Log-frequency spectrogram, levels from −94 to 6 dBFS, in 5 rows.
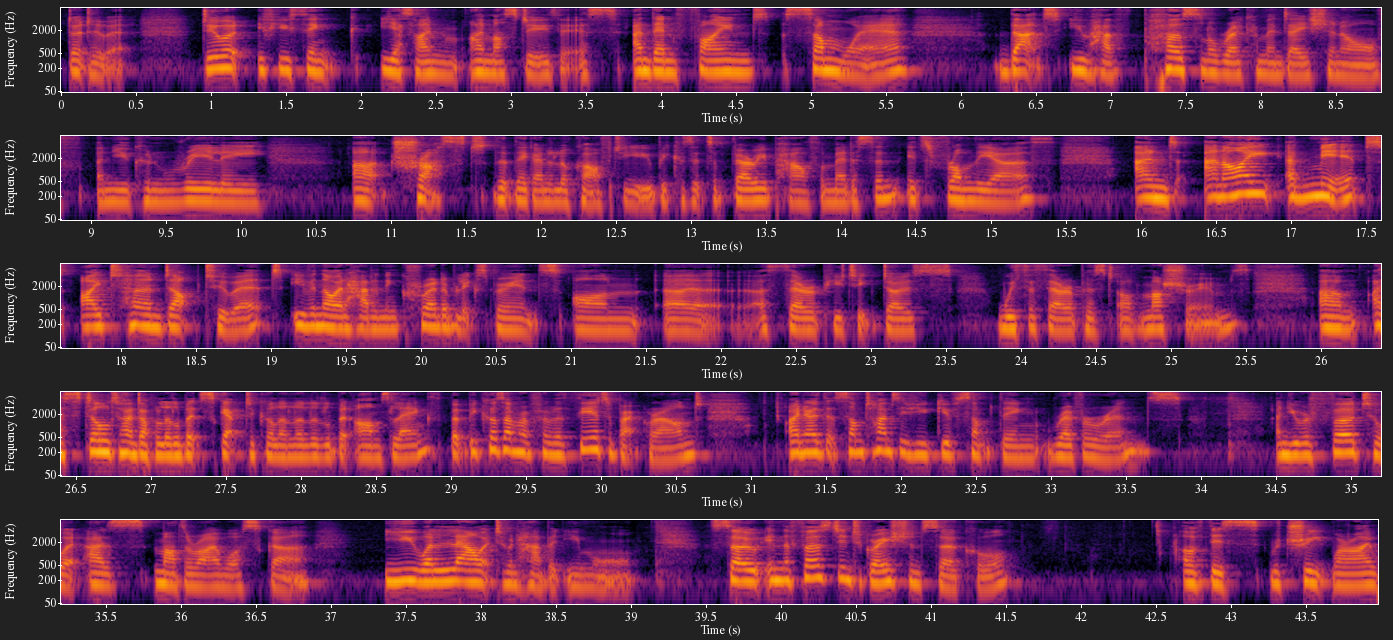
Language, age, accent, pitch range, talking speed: English, 40-59, British, 140-180 Hz, 175 wpm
